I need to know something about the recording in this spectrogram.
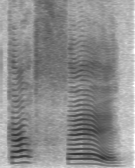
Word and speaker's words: café: a tonicidade mais forte café fé é a sílaba da palavra café com mais tonicidade e você se da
